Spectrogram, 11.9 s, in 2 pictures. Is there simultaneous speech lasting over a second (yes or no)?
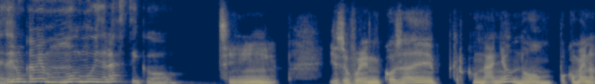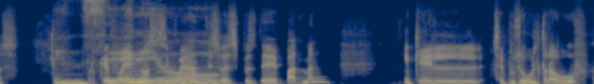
yes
